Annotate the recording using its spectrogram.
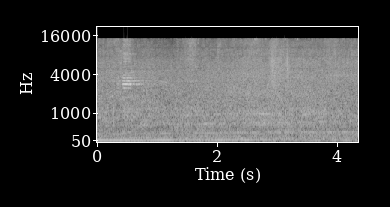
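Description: Low, steady rumble of city street traffic, with a brief high squeal about half a second in.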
